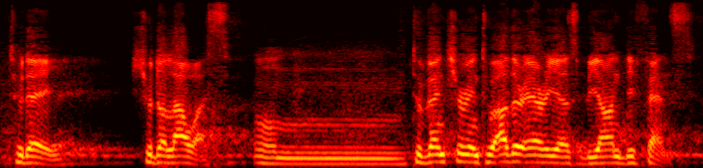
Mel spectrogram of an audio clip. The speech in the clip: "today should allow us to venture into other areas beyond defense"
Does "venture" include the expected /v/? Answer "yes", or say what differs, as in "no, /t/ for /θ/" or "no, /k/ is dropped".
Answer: yes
